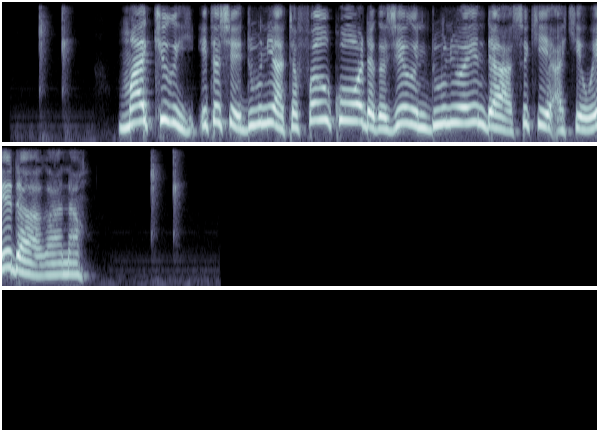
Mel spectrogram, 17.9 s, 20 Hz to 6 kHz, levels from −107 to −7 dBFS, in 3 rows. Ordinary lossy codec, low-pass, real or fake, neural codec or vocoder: none; 5.4 kHz; real; none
